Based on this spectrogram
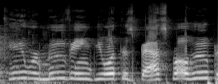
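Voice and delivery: mock neighbor. Neighbor offering a hoop on moving out, mock neighbor voice. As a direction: imitate a neighbor with a lifted voice.

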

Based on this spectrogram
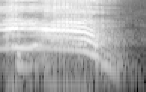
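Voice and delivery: high loud "Damn!"; shocked exclamation. Real, not acted. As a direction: shout it in disbelief. Reacting to loss.

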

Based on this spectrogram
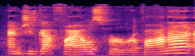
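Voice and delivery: normal talking voice

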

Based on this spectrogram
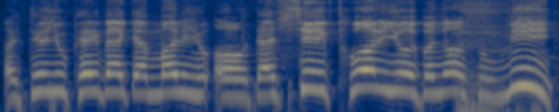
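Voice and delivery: mobster voice. Pretend. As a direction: lean on it like a loan shark. Mobster quote, far timbre.

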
